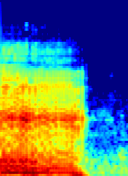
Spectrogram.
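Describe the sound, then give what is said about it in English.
A voice imitates a single loud, rasping snore that lasts under a second and then cuts off into quiet. “even when you're snoring,”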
